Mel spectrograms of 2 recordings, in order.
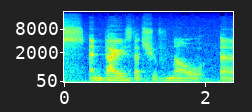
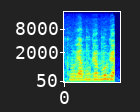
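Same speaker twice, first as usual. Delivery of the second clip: louder, higher goofy farmer yell; cartoon farmer voice; 4 semitones higher, 5 dB louder, much faster than usual. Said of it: "this farmer was like".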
